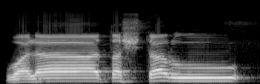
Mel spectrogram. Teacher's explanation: را کے اوپر زبر پیش آئے تو را کو پر پڑھا جائے گا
